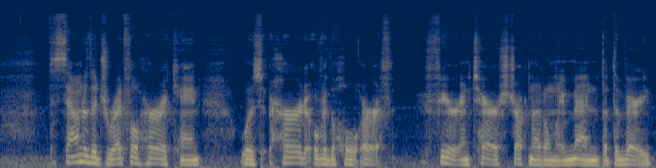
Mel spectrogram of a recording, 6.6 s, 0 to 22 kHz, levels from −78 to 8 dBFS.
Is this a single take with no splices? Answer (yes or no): yes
